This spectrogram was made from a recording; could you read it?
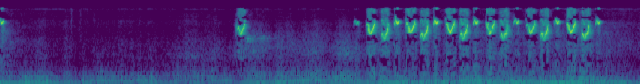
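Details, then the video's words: Cinereous tit singing vigorously (gacor) without hopping: a single high note, then from about five seconds a fast run of sharp, high, dipping two-note phrases repeated roughly twice a second, with no other sounds. "GELATIK BATU GACOR TANPA LOMPAT"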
